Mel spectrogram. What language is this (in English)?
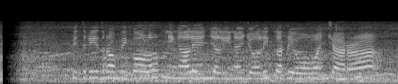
Sundanese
